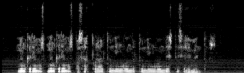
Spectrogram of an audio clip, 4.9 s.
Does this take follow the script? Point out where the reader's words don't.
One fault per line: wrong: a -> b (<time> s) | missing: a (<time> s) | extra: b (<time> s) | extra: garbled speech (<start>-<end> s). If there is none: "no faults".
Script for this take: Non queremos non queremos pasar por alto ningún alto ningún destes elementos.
no faults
